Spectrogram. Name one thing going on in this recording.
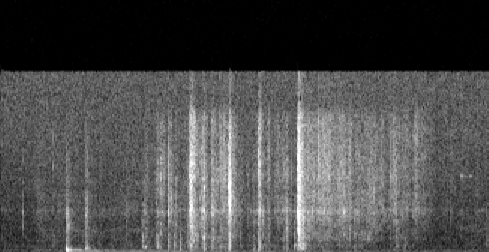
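Cardboard and plastic wrapping rustle and crinkle as a box is handled.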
